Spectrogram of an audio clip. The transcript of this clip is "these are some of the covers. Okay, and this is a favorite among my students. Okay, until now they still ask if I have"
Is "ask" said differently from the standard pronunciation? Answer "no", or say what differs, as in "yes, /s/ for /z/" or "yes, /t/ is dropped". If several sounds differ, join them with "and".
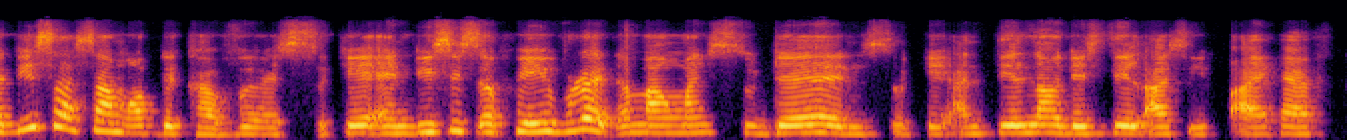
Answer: yes, /k/ is dropped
